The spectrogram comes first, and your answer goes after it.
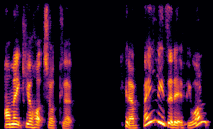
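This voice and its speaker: A woman's voice: lowish voice, huge pitch swings, fast, slightly rough, heavily acted. A woman reading the part of a defiant, sarcastic middle-aged daughter in a drama script, with a dismissive manner. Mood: dismissive, mocking. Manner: sardonic, dismissive. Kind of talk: script read-through.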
